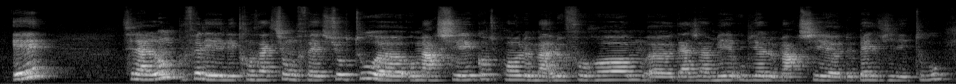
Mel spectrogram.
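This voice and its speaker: The speaker has a slight Ivorian accent, a fairly slow pace and big swings in loudness. Noticeable background noise and audible room echo come through. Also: woman, medium pitch for a woman. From Ivory Coast. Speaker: beauty and lifestyle vlogger. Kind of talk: casual vlog talk. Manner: animated.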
